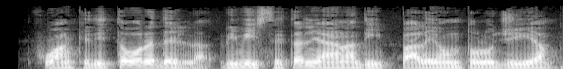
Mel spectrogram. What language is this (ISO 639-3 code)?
ita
